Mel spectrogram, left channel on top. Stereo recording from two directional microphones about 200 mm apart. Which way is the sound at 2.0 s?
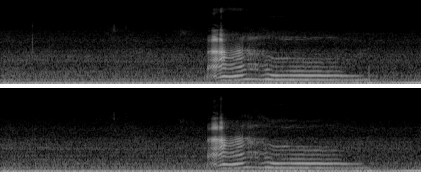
10° left (ahead or behind).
